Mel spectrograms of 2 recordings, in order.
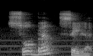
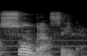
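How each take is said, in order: First: The first vowel is oral, not nasal. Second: The first vowel is nasalized, like sombra. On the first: The speaker calls it right. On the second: The speaker calls it wrong. "e não"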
